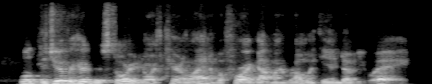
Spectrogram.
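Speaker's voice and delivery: usual speaking voice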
